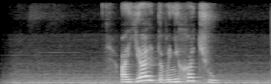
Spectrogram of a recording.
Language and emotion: Russian, angry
